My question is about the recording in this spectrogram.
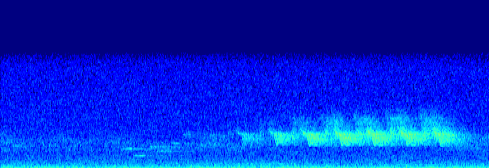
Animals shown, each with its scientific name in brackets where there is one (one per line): Ovenbird (Seiurus aurocapilla)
